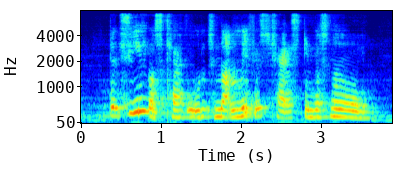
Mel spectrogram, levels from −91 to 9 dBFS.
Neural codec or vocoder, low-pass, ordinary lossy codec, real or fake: codec, 24 kHz, 1 kbps, SNAC; 7.2 kHz; none; fake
